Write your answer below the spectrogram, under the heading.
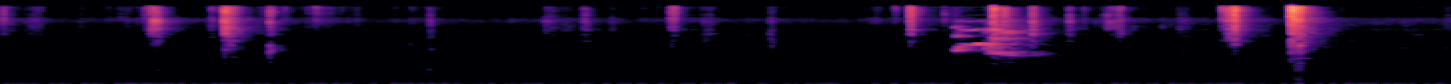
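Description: Small kitchen knife peeling and trimming a garlic clove in the hand: scattered faint clicks and snips as the blade cuts through the papery skin. There is a short scraping crunch about five seconds in and a sharper click a moment later.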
